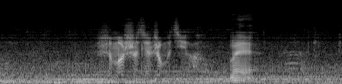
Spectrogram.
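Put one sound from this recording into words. An older man speaks with animation into a telephone close by.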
